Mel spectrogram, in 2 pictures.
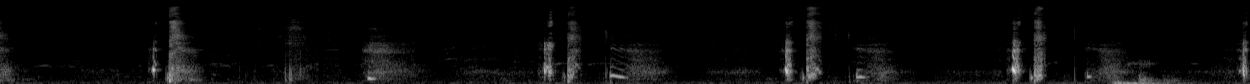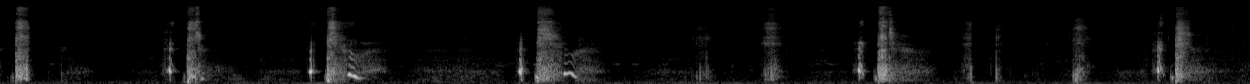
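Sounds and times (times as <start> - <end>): person sneezing: 24.0 - 24.6.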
